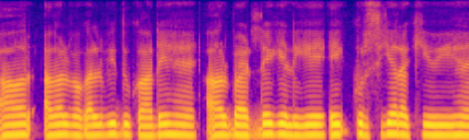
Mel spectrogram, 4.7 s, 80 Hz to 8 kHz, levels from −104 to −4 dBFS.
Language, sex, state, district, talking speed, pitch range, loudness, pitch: Hindi, male, Bihar, Sitamarhi, 180 wpm, 155-165 Hz, -14 LUFS, 160 Hz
